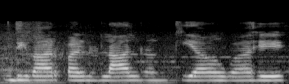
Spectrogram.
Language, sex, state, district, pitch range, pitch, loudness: Hindi, female, Madhya Pradesh, Bhopal, 185-195 Hz, 190 Hz, -17 LUFS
